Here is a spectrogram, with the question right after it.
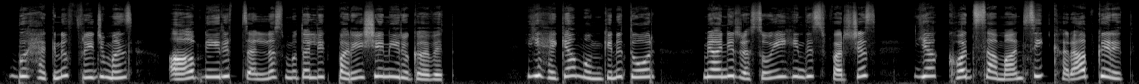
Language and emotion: Kashmiri, fearful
